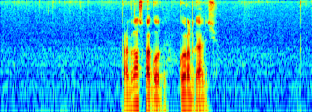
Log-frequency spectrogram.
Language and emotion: Russian, neutral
